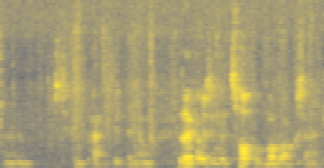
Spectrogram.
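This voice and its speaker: On his knees in the living room, a British man in his thirties who vlogs about outdoor gear chats loosely through his hiking kit, full of fillers. The camera sits on the floor a few metres off, giving a low-quality, roomy recording with some hiss or hum. He speaks fairly quickly, with a fairly low pitch and darkish tone.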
